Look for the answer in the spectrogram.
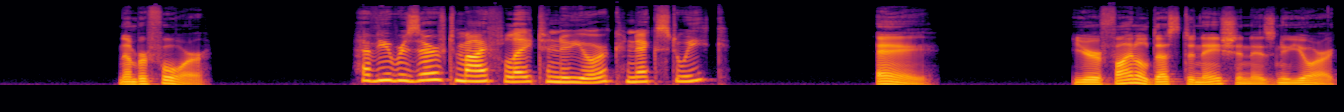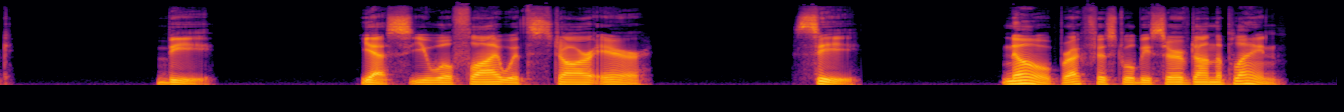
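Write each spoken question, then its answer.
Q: Have you reserved my flight to New York next week?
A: B: Yes, you will fly with Star Air.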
